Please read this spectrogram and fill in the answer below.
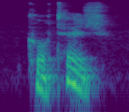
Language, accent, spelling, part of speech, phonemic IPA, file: English, Southern England, cortege, noun, /kɔɹˈtɛʒ/, LL-Q1860 (eng)-cortege.wav
- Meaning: A ceremonial procession, especially for a wedding or funeral or following a monarch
